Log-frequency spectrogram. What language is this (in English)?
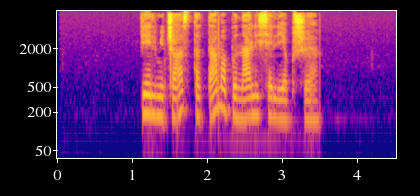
Belarusian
